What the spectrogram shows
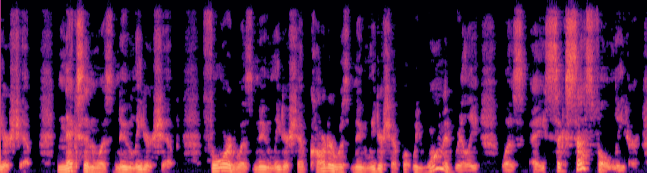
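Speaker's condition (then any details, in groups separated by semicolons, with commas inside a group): No condition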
